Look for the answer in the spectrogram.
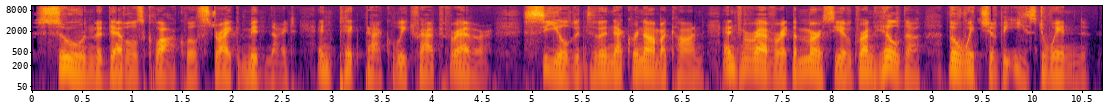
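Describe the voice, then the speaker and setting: A man's voice: medium pitch, normal speed, few pauses, no echo, natural voice. A man acts as an ominous narrator of an old radio mystery. His mid-range voice is theatrical and full of foreboding. The sound is dry, with no room around it.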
